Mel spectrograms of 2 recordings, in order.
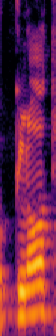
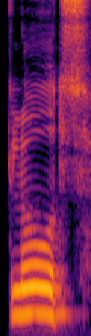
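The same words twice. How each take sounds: First: "क्लॉथ" with an open aw vowel and a th ending; wrong pronunciation. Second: "क्लोथ्स" with a long closed o and final s; correct pronunciation. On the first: Teacher shows learners the misreading not to use, "क्लॉथ" with an open o. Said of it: "इसको क्लॉथ नहीं पढ़ते हैं". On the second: Teacher models the word for learners, "क्लोथ्स" with a long oh and final s. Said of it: "इसका उच्चारण होता है". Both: Shown as a demonstration.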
